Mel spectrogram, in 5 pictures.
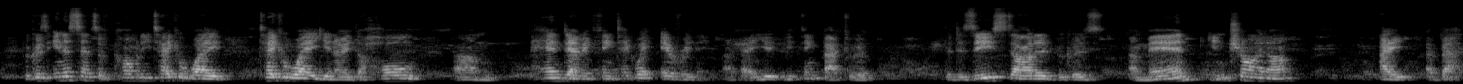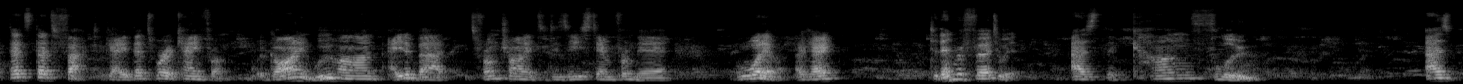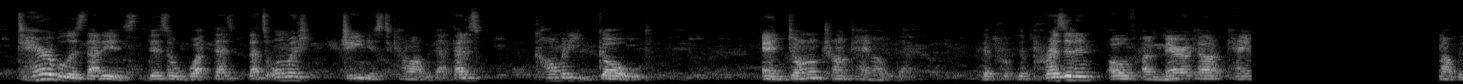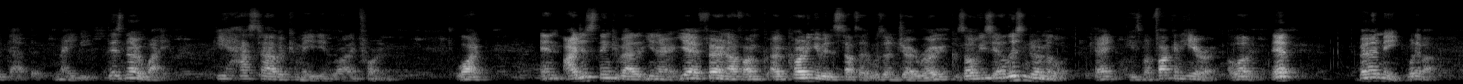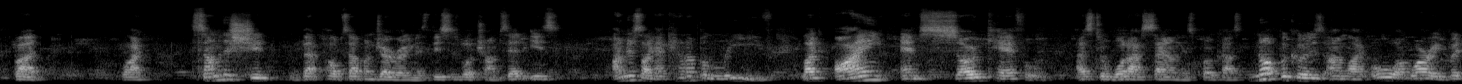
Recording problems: off-mic speech; far
thin; somewhat; fading below 250 Hz
room echo; very slight; dies away in 0.2 s
chatter from many people; faint; throughout; 20 dB below the speech
uneven, jittery; strongly; from 24 to 58 s
audio cutting out; at 42 s for 2 s

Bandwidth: 14.5 kHz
